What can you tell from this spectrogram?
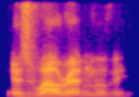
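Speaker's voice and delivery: normal talking voice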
